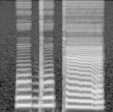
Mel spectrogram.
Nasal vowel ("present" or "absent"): present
